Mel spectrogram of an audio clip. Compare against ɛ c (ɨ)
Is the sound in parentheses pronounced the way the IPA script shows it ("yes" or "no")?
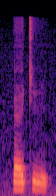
no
